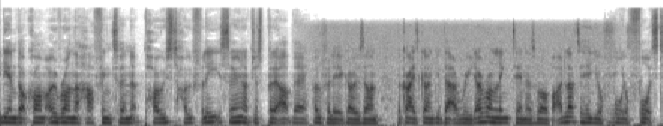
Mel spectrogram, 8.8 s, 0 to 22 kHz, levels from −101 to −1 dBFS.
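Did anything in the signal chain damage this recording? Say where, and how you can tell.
Yes, at the radio receiver: digital radio blending to analogue. After "just put it up", a 0.4 s cross-fade at 3.86 s hands over to FM until 8.45 s. The spectrogram shows a hiss floor about 20 dB below the signal. The waveform level is unchanged.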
